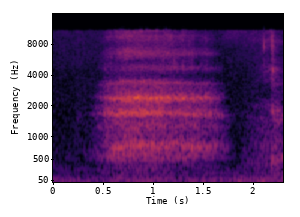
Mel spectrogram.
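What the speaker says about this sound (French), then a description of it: "On va souffler en reculant et inspirer en se redressant." Breathing during a Pilates-style core exercise for runners: a single long, audible breath of about one second, close to the microphone, with quiet room noise before and after.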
